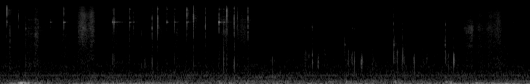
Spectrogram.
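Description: Long nails tap and scratch on a small, apparently empty glass dropper bottle with a metal cap. The result is a quiet stream of quick, crisp ticks and bright scratchy clicks over a steady low hum.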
